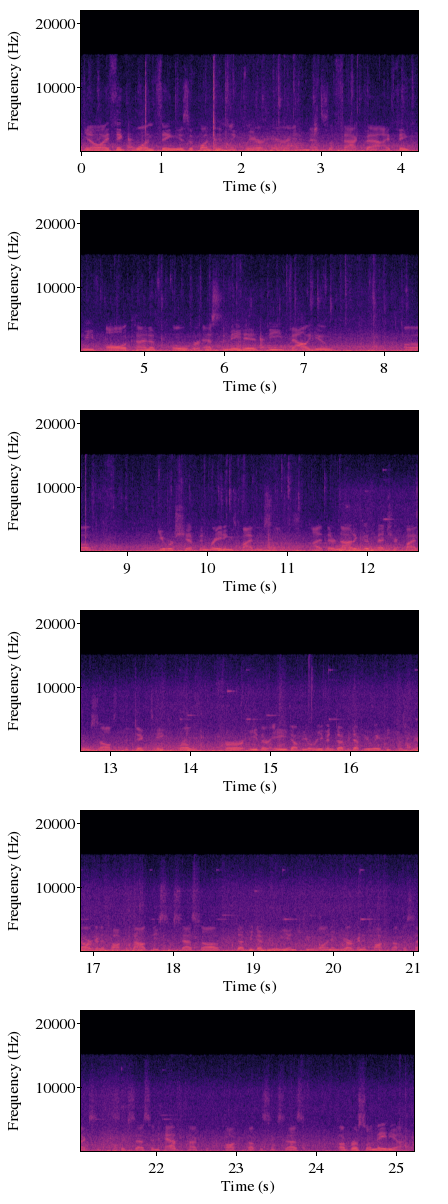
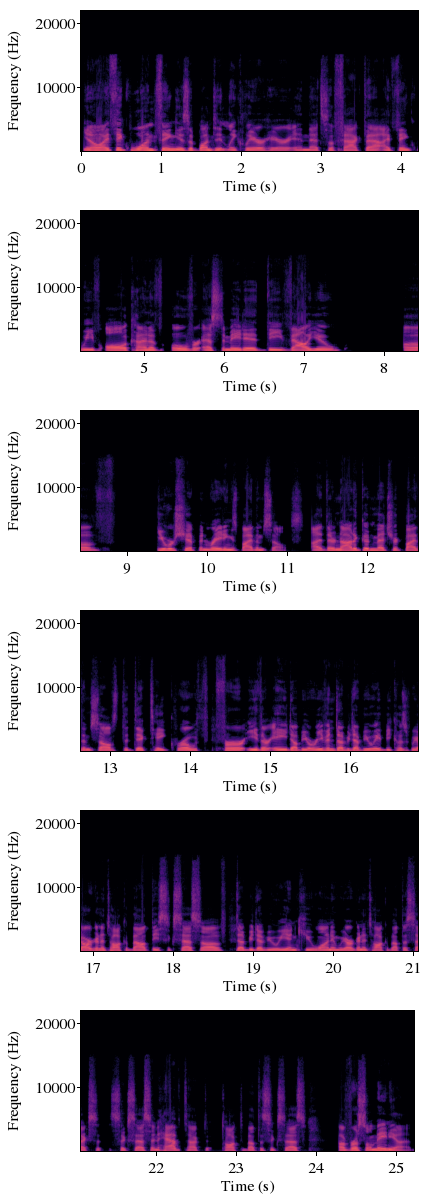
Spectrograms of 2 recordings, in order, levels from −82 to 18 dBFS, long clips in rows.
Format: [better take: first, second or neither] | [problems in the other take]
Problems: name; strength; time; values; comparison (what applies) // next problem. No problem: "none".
second | rain or running water; loud; throughout; 1 dB below the speech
